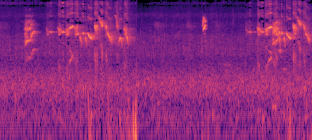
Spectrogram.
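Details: Mateiro song style from a double-collared seedeater: a short high buzzy note, then a long fast run of chirps and slurred whistles, one lone chip, and another rapid phrase starting, over steady hiss.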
